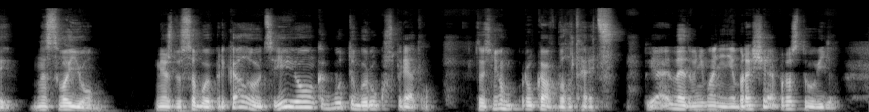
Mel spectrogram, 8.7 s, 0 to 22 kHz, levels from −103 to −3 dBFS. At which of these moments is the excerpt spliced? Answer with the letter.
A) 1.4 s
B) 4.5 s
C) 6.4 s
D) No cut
C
